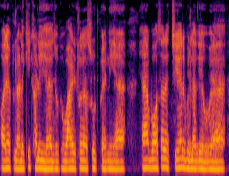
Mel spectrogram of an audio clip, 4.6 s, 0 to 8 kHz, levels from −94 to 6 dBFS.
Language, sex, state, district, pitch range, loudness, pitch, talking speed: Hindi, male, Jharkhand, Garhwa, 130-145 Hz, -16 LUFS, 135 Hz, 260 wpm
